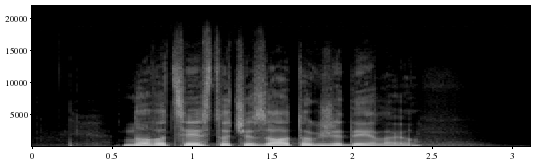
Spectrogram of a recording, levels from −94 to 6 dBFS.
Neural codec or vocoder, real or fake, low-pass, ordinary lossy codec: vocoder, 44.1 kHz, 128 mel bands every 256 samples, BigVGAN v2; fake; 19.8 kHz; none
